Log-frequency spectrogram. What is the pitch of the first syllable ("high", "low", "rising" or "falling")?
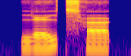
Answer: rising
